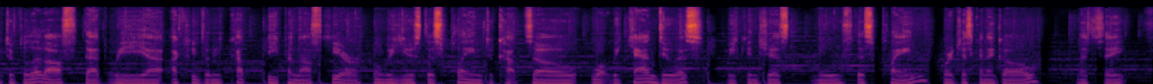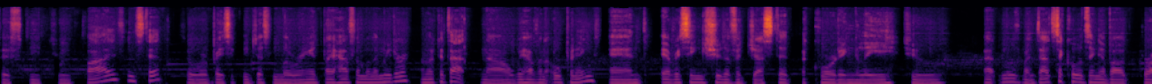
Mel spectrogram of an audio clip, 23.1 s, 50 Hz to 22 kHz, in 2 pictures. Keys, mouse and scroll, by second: 0.1 click, 1.2 click, 3.2 click, 3.5 click, 4.0 click, 5.0 scroll, 6.8 click, 8.3 click, 8.4 scroll, 8.6 click, 9.3-9.6 scroll, 11.1-12.7 typing, 13.1 Return, 14.7-15.6 scroll, 17.0 shift+middle click, 17.5 click, 19.4 shift+middle click, 19.4-20.2 scroll, 21.0-21.6 scroll.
